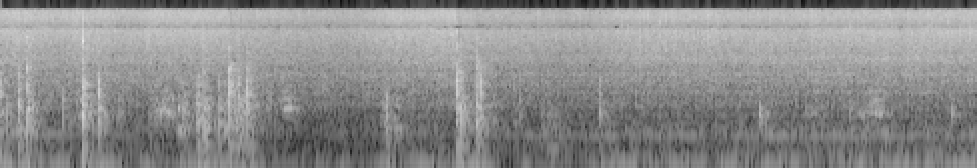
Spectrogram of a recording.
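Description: Small cubes of chicken tikka frying in ghee in a non-stick pan, with a steady sizzle. A wooden spatula scrapes and knocks against the pan as they are stirred, several times in the first few seconds and once more just before the halfway point, after which only the sizzle goes on.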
